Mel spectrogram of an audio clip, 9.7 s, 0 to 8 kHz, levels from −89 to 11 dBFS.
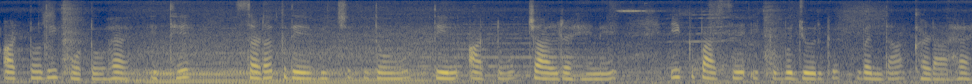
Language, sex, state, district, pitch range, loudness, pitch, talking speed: Punjabi, female, Punjab, Pathankot, 200-220 Hz, -17 LUFS, 210 Hz, 130 wpm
